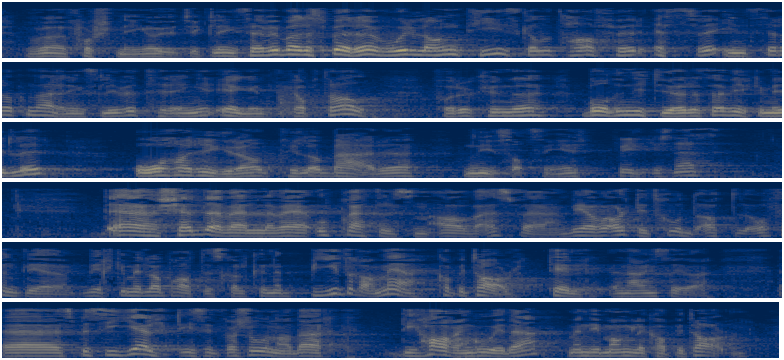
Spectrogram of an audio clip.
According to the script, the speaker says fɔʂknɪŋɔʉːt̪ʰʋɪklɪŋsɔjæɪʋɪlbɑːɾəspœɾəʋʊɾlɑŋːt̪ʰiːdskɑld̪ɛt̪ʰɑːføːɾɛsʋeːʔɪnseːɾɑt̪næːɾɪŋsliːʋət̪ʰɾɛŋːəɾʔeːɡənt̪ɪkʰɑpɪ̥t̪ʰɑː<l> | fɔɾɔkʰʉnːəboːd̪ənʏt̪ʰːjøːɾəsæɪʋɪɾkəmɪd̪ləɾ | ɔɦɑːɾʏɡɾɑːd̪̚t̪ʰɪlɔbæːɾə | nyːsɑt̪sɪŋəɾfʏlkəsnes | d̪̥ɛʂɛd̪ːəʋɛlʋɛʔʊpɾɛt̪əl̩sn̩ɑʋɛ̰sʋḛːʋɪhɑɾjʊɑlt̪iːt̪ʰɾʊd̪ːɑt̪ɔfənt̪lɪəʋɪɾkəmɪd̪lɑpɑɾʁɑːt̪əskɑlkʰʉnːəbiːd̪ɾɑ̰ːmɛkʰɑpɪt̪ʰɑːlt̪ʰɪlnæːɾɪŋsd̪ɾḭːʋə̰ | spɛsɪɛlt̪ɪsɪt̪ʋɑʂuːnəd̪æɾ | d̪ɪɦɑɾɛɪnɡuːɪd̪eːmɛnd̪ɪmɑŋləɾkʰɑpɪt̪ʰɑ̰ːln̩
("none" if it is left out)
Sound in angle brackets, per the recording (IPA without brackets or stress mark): l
